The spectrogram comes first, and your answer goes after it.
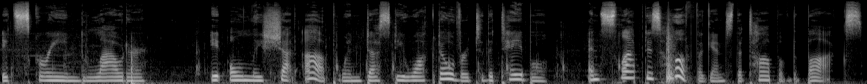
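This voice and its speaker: A woman's voice: lowish voice, a little slow, noisy background. A woman reading scripted narration of a horror story as the narrator.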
